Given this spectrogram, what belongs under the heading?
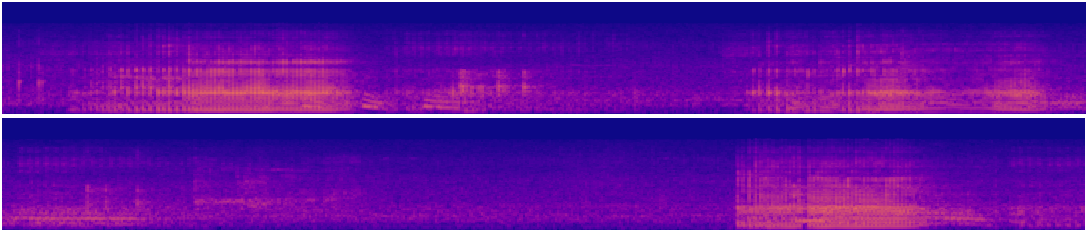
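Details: Two sleeping bulldogs giving loud, rattling, buzzy snores, three strong snores in about eleven seconds with softer breathing noise between: snoring.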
